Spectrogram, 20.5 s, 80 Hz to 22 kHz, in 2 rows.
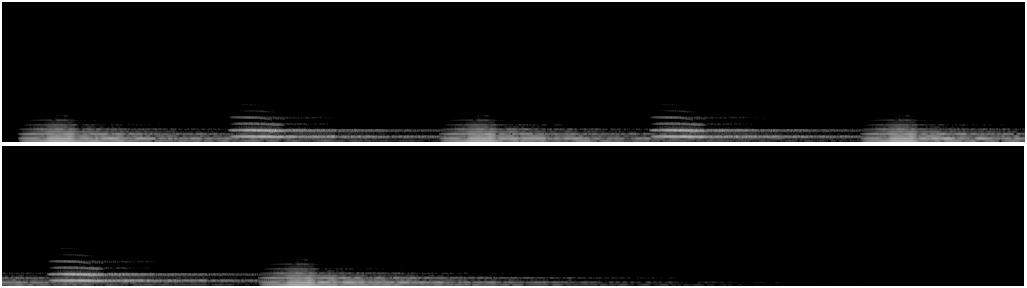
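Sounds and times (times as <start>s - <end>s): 
114 BPM D sharp minor background flute music: 0.2s - 16.0s.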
